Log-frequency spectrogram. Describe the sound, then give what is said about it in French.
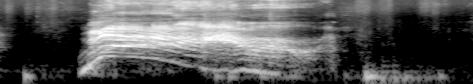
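A person imitates a lion's roar with one long, rising and then falling growl lasting about two and a half seconds, loud and throaty with rich harmonics, followed by a few soft thumps. “Et il a fini par rugir.”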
